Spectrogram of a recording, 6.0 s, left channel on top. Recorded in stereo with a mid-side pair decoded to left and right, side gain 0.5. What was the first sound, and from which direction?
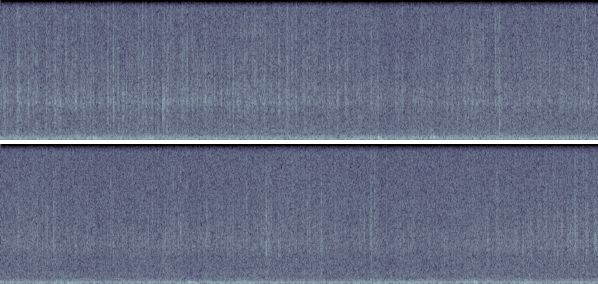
Only background noise.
